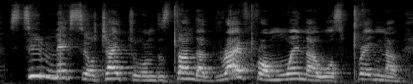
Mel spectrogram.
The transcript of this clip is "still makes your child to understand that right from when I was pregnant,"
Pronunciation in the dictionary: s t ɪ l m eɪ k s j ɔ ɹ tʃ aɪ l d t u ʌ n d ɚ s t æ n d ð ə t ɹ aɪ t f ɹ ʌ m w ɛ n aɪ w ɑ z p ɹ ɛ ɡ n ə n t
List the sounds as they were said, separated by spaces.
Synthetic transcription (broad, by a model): s t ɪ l m eɪ k s j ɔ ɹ tʃ aɪ d t u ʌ n d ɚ s t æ n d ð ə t ɹ aɪ t f ɹ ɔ m w ɛ n aɪ w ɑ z p ɹ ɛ ɡ n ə n t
